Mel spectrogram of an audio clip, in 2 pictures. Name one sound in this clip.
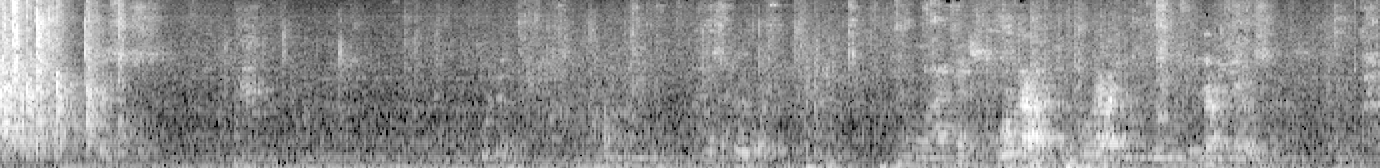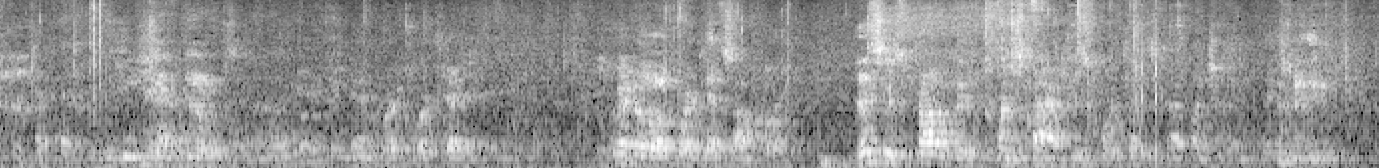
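Elderly men talk and chatter nearby in a room.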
